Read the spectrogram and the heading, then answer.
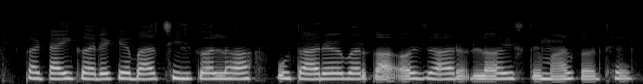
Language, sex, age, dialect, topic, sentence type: Chhattisgarhi, female, 18-24, Central, agriculture, question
